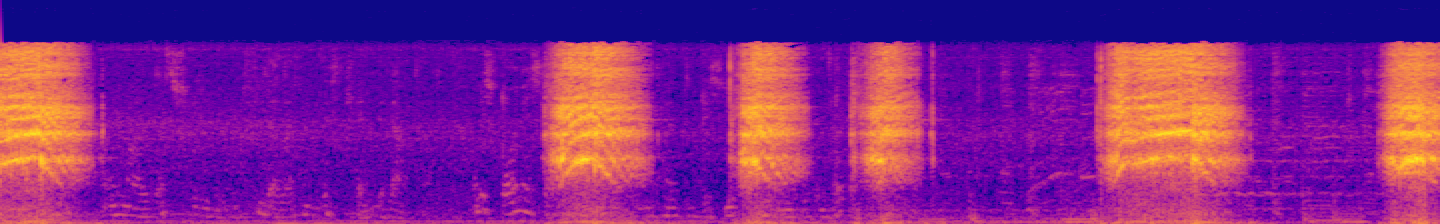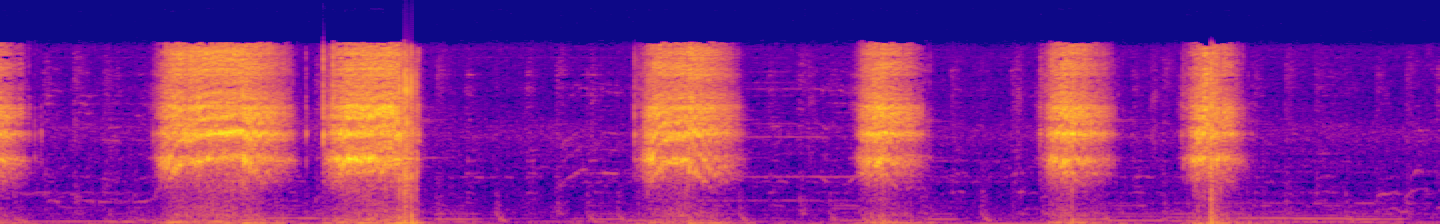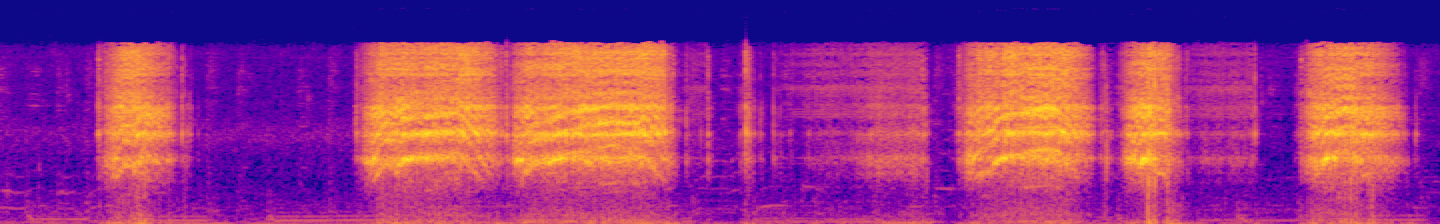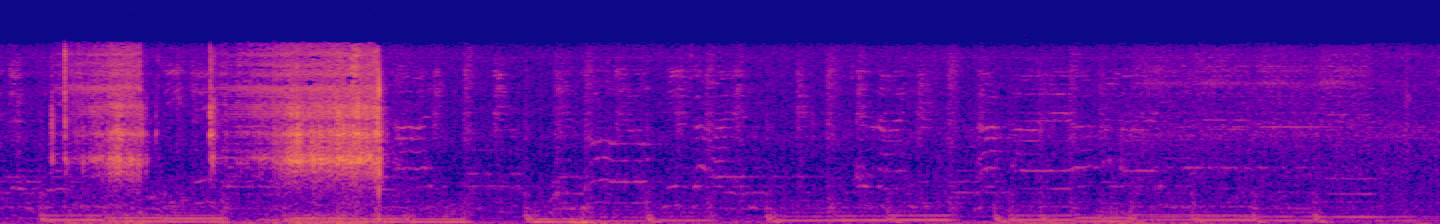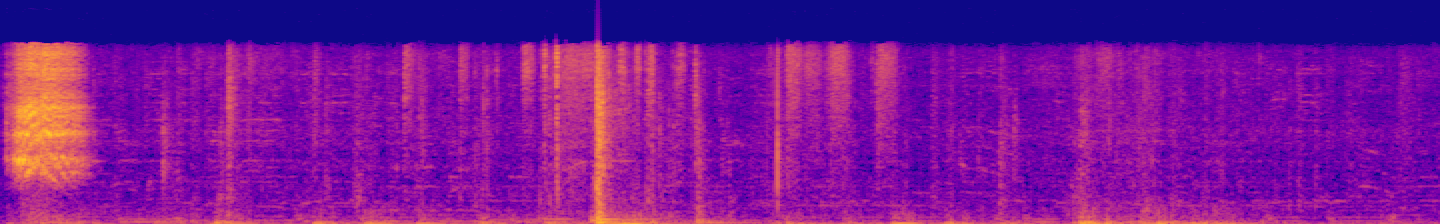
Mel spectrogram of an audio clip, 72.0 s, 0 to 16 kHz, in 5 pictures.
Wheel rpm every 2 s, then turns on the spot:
30, 0, 20, 10, 10, 50, 20, 20, 70, 30, 30, 10, 10, 10, 10, 10, 70, 90, 10, 70, 30, 20, 0, 10, 0, 0, 0, 0, 10, 10, 0, 0, 0, 0, 0, 0.
40-42 46-48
